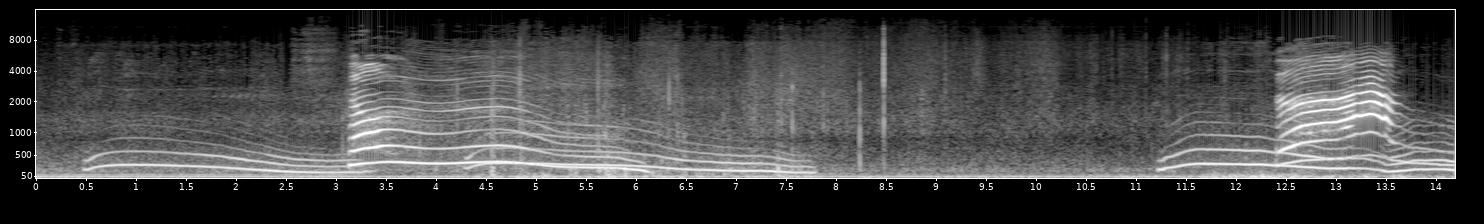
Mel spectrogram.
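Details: Cat calls used against mice: two long, wavering, low yowls lasting several seconds each, the first rising and bending before fading, over a faint steady hiss.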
